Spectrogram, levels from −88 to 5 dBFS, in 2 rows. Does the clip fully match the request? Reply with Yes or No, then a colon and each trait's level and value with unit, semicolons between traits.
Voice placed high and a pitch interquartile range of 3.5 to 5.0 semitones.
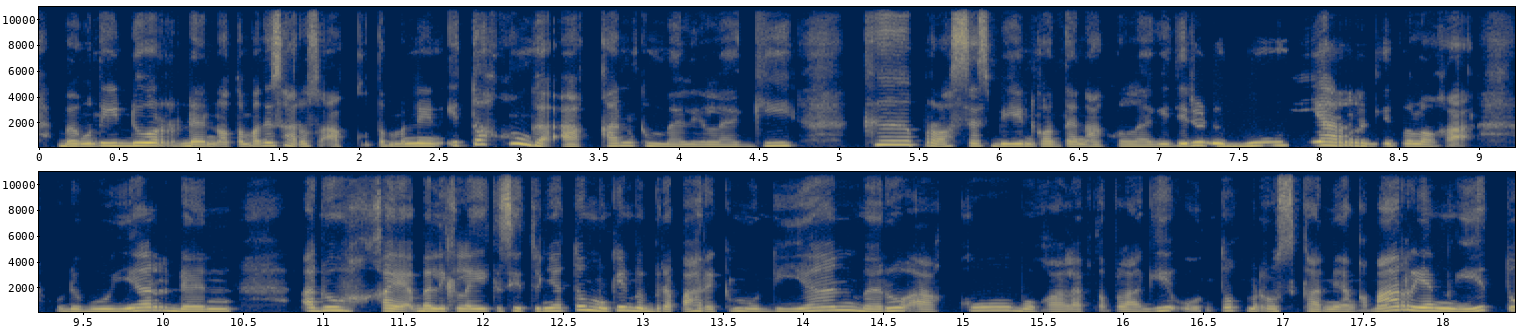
Yes: high, 195 Hz; average, 3.9 semitones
